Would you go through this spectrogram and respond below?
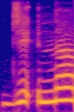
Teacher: تنفدہ، کلمت جئنا میں حمزہ پہ جزم ہے، لہذا ہمیں حمزہ کو ظاہر کرنا ہے اور حمزہ کی ادائیگی حلق کے نیچے والے حصے سے ہے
